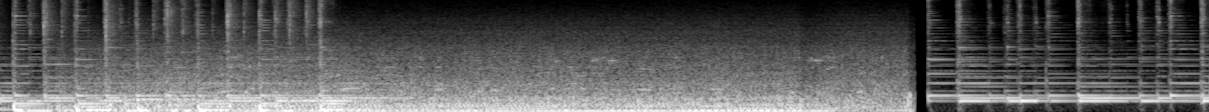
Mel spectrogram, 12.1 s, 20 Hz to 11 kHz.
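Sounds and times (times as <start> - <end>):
strummed guitar music: 0.0 - 5.5, 9.3 - 12.0
boat engine low rumble: 0.3 - 9.2.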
